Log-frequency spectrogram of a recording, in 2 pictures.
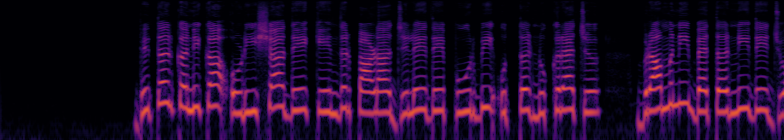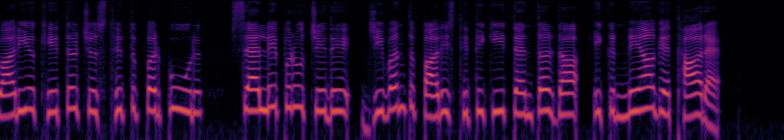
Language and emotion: Dogri, neutral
